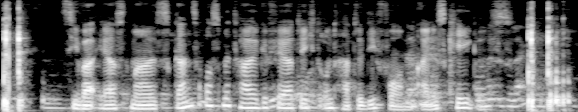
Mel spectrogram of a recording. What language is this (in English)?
German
